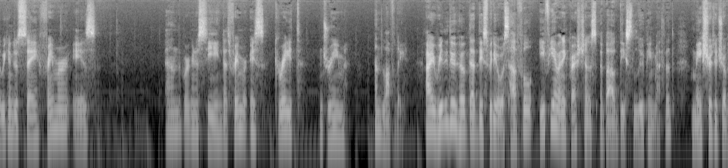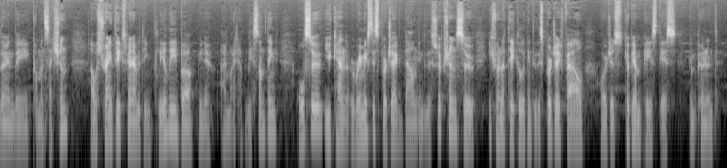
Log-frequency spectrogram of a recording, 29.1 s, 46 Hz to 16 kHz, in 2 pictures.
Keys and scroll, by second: 0.4-2.5 typing, 2.9 Escape, 3.5 super+p.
